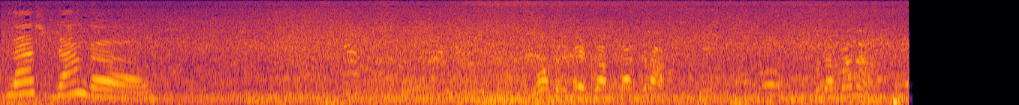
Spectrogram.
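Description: Children shout and shriek playfully nearby.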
